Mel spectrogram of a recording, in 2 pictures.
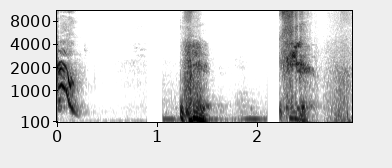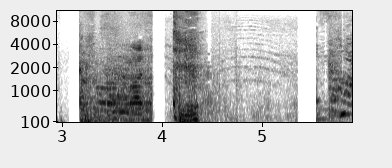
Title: sneezing compilation 12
